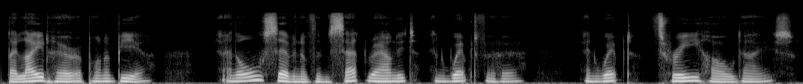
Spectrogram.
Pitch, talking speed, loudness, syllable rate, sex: 140 Hz, 170 wpm, -18 LUFS, 4.1 syllables/s, male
